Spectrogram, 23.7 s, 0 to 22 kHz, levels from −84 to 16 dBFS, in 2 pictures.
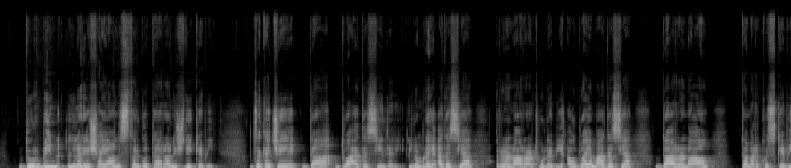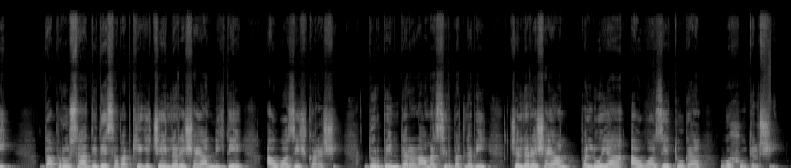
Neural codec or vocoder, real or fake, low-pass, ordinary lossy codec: none; real; 19.8 kHz; none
